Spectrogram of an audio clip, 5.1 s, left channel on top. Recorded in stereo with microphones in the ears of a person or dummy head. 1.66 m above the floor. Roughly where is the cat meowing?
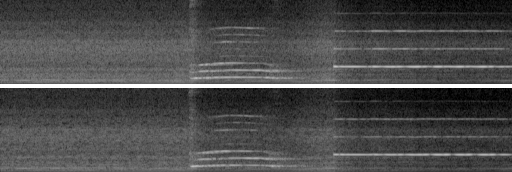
Right.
